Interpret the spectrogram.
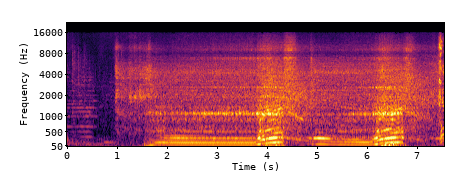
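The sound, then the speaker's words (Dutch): A car engine cranks and catches, settles into a steady rumble, then revs sharply twice with rising and falling pitch, loud. A brief vocal murmur is heard at the start. “maar wel even de motor starten, toch? Ja, ik sling hem aan voor je.”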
